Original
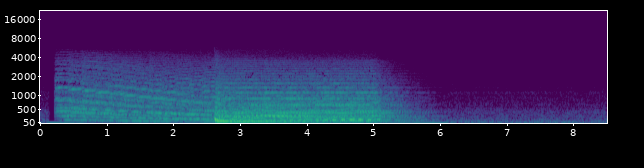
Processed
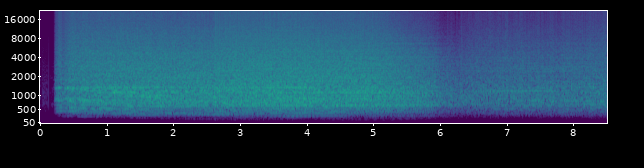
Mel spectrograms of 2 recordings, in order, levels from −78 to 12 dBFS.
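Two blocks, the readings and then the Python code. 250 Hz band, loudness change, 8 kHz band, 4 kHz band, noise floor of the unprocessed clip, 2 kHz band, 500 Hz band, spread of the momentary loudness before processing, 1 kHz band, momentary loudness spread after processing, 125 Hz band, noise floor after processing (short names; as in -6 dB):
-22.0 dB, +4.5 dB, n/a, +25.0 dB, -53 dBFS, +17.0 dB, -3.0 dB, 11 LU, +9.0 dB, 12 LU, under -40 dB, -35 dBFS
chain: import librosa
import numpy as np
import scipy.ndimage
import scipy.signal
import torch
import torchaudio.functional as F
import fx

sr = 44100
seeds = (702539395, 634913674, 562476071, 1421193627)

p1 = fx.halfwave_hold(x, sr)
p2 = fx.recorder_agc(p1, sr, target_db=-17.5, rise_db_per_s=18.0, max_gain_db=30)
p3 = p2 + fx.echo_feedback(p2, sr, ms=209, feedback_pct=51, wet_db=-6, dry=0)
p4 = fx.rev_freeverb(p3, sr, rt60_s=4.1, hf_ratio=0.8, predelay_ms=95, drr_db=-5.0)
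p5 = np.clip(p4, -10.0 ** (-8.0 / 20.0), 10.0 ** (-8.0 / 20.0))
p6 = p4 + F.gain(torch.from_numpy(p5), -10.0).numpy()
p7 = scipy.signal.sosfilt(scipy.signal.butter(4, 730.0, 'highpass', fs=sr, output='sos'), p6)
p8 = fx.high_shelf(p7, sr, hz=2800.0, db=8.5)
y = F.gain(torch.from_numpy(p8), -5.5).numpy()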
